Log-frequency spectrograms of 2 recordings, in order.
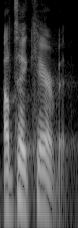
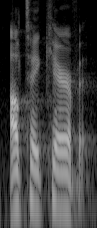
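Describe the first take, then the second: No difference in how they are said.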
